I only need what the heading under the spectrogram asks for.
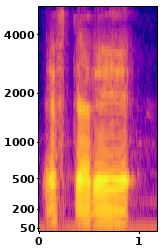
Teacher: وتفتح الشفاه وأنت تميل لتأتي بالتقليل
